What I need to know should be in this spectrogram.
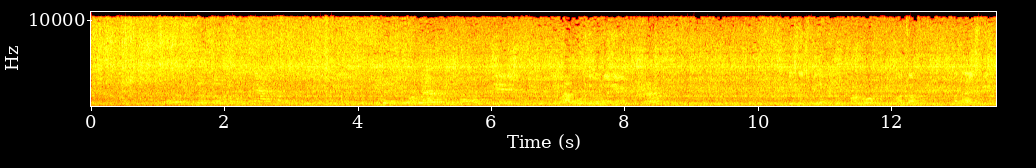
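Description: Men talk loudly over machine noise.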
